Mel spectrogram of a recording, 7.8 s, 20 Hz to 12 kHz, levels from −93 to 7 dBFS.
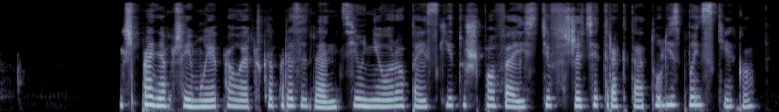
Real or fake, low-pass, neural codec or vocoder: fake; 10.8 kHz; codec, 24 kHz, 3.1 kbps, DualCodec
